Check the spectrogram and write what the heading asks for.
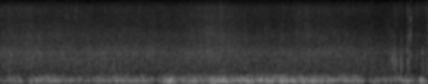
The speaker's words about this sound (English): Listen to this beautiful sea.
